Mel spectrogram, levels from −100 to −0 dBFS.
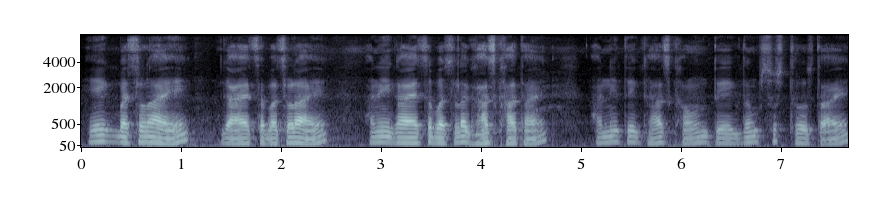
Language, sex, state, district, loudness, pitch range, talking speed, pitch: Marathi, male, Maharashtra, Chandrapur, -34 LUFS, 90-110 Hz, 155 wpm, 100 Hz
